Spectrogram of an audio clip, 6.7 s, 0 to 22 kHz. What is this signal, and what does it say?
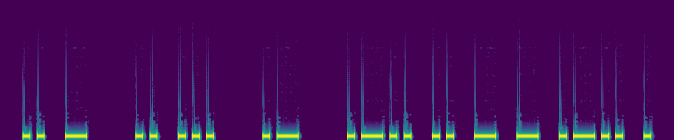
Morse code, heard as a keyed tone, about 17 wpm, 700 Hz. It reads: IT IS A LITTLE
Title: Sentences from Top 1000 Words - Review Part 5 - 17wpm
